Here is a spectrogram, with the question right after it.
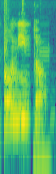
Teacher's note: so the stress is going to be on a second to last syllable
